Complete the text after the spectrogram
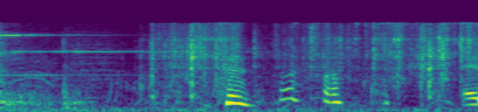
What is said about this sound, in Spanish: El de la caja registradora.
